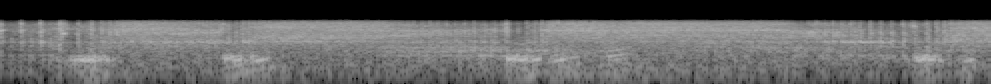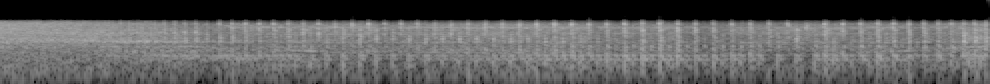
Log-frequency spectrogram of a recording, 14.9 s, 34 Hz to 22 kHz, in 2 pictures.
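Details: Mazda 6 engine cranks and catches, then settles into a rapid, hard knocking over the idle; suspected rod knock, not confirmed.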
